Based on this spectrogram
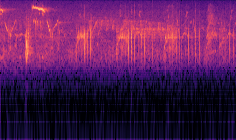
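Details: Common starling song: a thin high whistle near the start, then a continuous chattering stream of rattles, clicks and short warbled phrases.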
